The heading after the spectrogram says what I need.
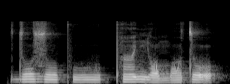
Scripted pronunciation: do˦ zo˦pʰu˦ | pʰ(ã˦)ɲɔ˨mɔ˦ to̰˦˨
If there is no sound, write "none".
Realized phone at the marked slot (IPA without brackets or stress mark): ã˦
